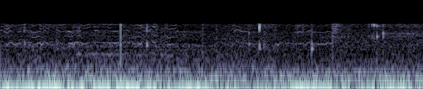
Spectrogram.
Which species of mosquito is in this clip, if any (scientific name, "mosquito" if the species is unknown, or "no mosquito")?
mosquito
